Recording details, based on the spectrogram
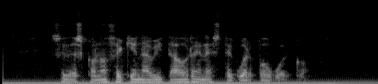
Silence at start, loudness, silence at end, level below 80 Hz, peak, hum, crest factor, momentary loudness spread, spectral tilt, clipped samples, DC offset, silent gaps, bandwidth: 0.05 s; -32 LUFS; 0 s; -38 dBFS; -14 dBFS; 50 Hz at -35 dBFS; 16 dB; 13 LU; -6 dB/octave; under 0.1%; under 0.1%; none; 15.5 kHz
